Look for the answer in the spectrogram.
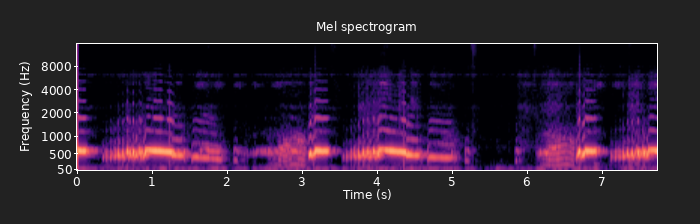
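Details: Rolling coos of a Barbary dove, played as a lure to get other doves calling, repeat in long swelling phrases that slide downward, separated by short quavering notes and a brief pause.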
